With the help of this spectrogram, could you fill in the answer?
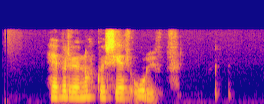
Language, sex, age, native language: Icelandic, female, 40-49, Icelandic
